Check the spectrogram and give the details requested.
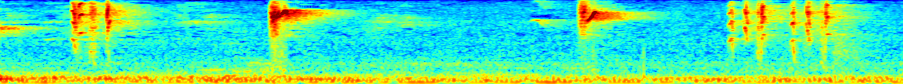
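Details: Kolibri ninja sunbird, lure sound for attracting birds: a few separate sharp, very high chirps spaced about a second and a half apart, ending with a quick cluster of ticks.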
